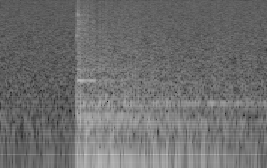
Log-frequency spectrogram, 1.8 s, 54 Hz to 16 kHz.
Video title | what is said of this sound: Vintage Recording: 1930s Mic (and others)! | if you tap the ring, you can hear it echo and reverberate through the mic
